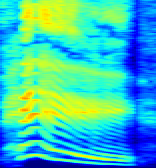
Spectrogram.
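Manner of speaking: high, drawn-out "hey"; excited. Retold or imitated. Chandler offered a hug by Phoebe, excited. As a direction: imitate an eager, delighted greeting. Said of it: "Chandler gets excited and says".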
